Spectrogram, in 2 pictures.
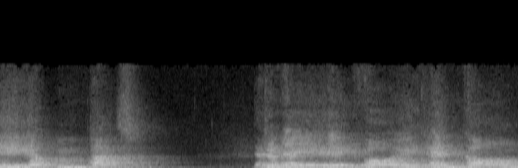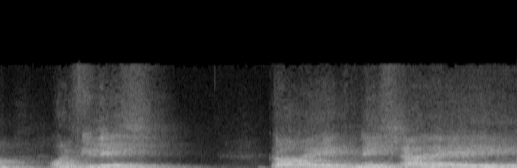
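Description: Mixed choir of men and women singing in Low German, in sung phrases broken by two short pauses, about two seconds in and about seven seconds in.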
